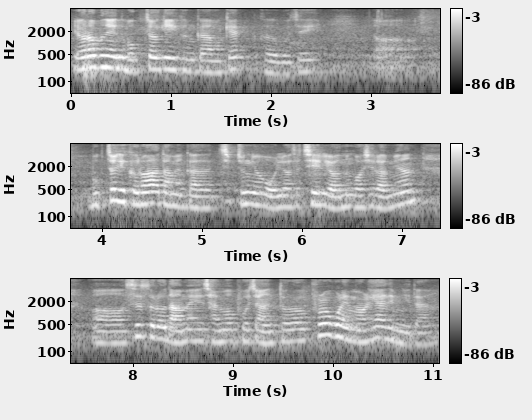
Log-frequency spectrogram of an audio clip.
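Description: A woman talks fairly quickly with ordinary pitch variation. Noticeable background noise can be heard. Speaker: interpreter. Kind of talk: consecutive interpreting. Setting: meditation center with audience. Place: hall. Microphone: studio mic.

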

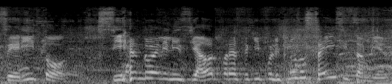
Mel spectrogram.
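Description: There is noticeable background noise as a man speaks at a moderate pace. His pitch variation is ordinary. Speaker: esports analyst co-caster. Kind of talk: esports analysis as color commentary. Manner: calmer, explanatory, measured compared with the play-by-play caster.

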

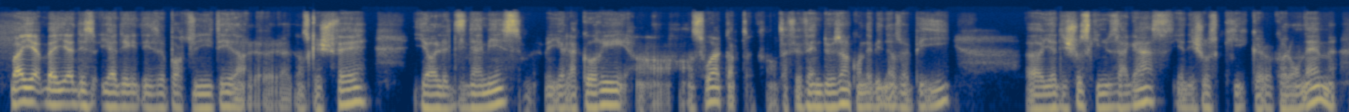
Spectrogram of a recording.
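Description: With a dark, mellow tone and a somewhat breathy quality, a man speaks at a fairly low pitch with ordinary pitch variation in a dry, close sound with no echo. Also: moderate pace. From Quebec, town near US border. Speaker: business consultant and corporate trainer. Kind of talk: interview. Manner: halting, many hesitations.

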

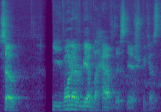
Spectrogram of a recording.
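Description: Audible room echo surrounds a man speaking at a moderate pace. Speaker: beer reviewer. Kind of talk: casual group chat review. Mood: relaxed, joking. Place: home room. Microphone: camera far.

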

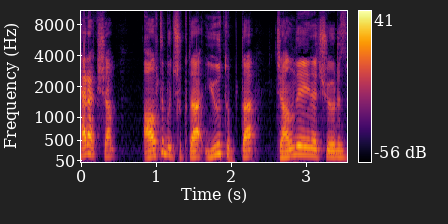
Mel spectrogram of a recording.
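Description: The background stays quiet. A man talks. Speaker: reaction video host. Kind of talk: casual vlog chat. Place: home room. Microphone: studio mic.

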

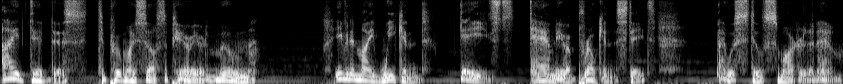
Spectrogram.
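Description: A man's cartoonish character voice at a medium pitch, very slow, with very wide pitch swings and faint music in the background. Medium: puppet show. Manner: curt, sarcastic, dismissive.

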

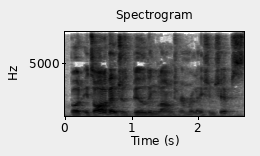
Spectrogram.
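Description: Recorded with audible room echo, a man speaks in a somewhat breathy voice. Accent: Irish. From Ireland. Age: 20s. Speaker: real estate agent. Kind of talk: vlog monologue. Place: home room. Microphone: lapel.

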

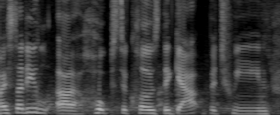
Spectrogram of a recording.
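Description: Over light background noise, the voice shows ordinary pitch variation. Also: woman. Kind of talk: interview answer. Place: hall. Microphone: handheld.

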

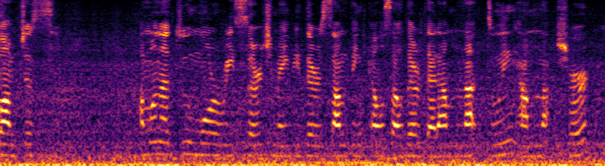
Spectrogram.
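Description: A woman talks at a moderate pace. Loud background noise surrounds her. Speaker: vlogger. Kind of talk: casual vlog chat. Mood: frustrated, venting. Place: car. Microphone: phone near.

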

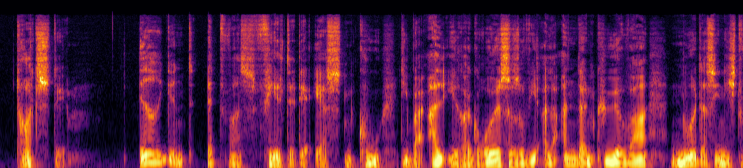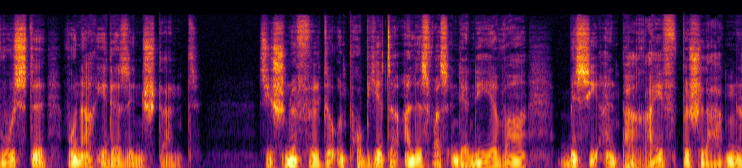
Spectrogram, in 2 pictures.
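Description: A man speaks with a very deep, low pitch, vocal fry and lively intonation. His moderate pace comes through with a dry, close sound and no echo. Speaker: audiobook narrator. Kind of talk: dramatic narration of Norse myths, read aloud as an audiobook. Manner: measured storytelling pace, hushed and ominous, with a mythic tone and emphatic pauses.

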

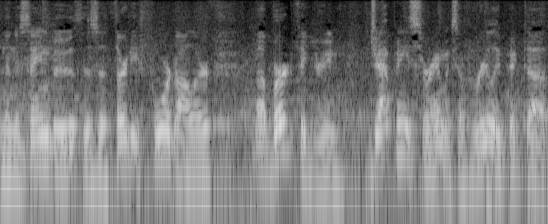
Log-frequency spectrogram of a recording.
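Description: Light background noise sits behind a man with an American accent, somewhat breathy at medium pitch, whose pitch swings very widely at a moderate pace. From Ohio. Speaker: antiques auction vlogger. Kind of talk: casual vlog narration. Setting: on location, indoors and around a crowded antique mall. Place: shop. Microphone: phone near.

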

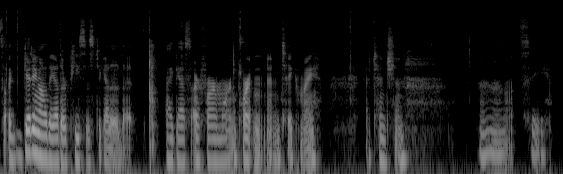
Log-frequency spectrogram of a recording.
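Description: A woman mumbles at a moderate pace, leaving long, frequent pauses. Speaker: craft video creator. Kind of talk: casual crafting tutorial. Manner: soft-spoken; mumbles while working.

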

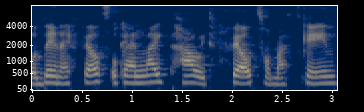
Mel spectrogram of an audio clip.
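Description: A woman talks at a medium pitch in a monotone, flat delivery against a quiet background. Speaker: lifestyle vlogger. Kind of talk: product review. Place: home room. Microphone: lapel.

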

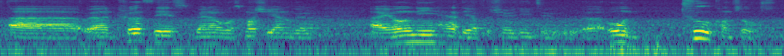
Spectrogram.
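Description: Against noticeable background noise, a man talks at a moderate pace with a medium pitch and ordinary pitch variation. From Malaysia. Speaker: YouTuber and retro game collector. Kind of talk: casual vlog monologue. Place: home room. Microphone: webcam.

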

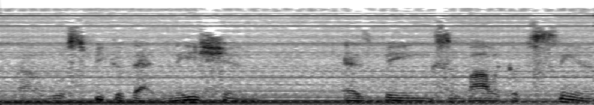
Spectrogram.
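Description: A man speaks at a moderate pace as loud background noise fills the recording. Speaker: minister teaching Bible study. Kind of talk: sermon. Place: church. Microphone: handheld.

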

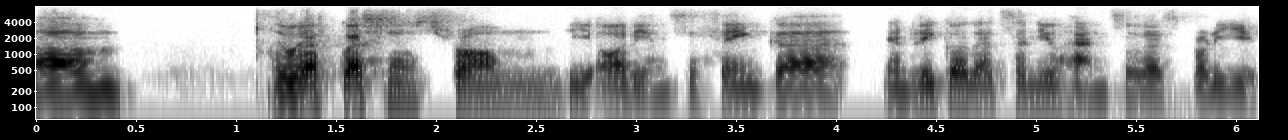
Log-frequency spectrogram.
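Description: A man's ordinary speaking voice at medium pitch and moderate pace, with lively intonation, big swings in loudness, a quiet background and a dry sound with no echo. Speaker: seminar moderator. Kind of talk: formal introduction. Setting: video call. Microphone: video call.

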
